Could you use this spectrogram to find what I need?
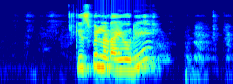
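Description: A dog lets out a short, high whine.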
